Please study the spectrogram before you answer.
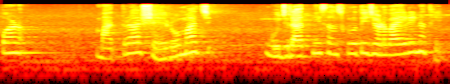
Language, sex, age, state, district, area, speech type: Gujarati, female, 45-60, Gujarat, Surat, urban, spontaneous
